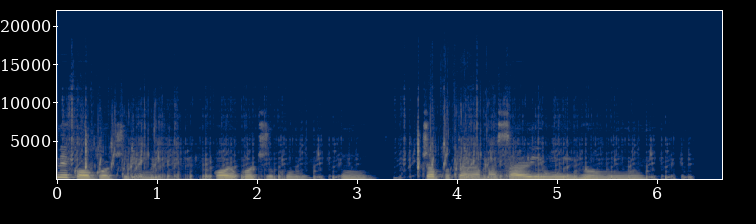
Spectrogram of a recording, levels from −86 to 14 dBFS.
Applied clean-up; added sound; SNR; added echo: neural mask model RNNoise.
